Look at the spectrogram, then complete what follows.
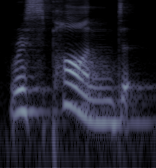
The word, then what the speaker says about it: respond: around word number 11 respond respond respond the stress is on the second syllable respond means answer or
